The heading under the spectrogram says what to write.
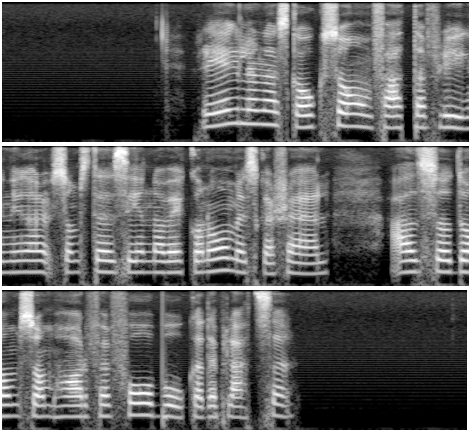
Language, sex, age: Swedish, female, 41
